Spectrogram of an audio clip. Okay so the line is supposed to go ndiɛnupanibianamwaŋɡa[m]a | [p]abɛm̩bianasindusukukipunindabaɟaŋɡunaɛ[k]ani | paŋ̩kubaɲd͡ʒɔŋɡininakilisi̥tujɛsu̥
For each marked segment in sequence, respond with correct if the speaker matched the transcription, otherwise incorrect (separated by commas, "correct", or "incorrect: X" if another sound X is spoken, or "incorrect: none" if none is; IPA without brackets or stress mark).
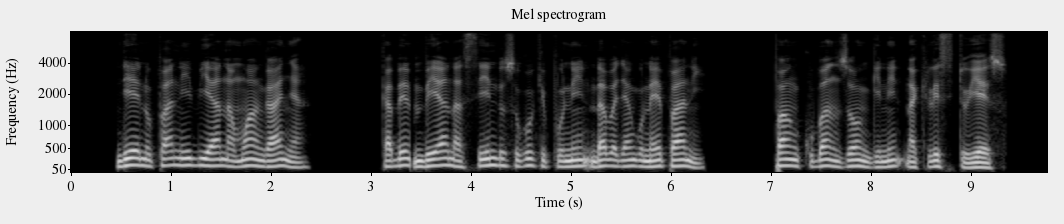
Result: incorrect: ɲ, incorrect: k, incorrect: p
